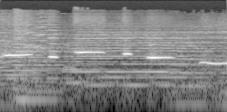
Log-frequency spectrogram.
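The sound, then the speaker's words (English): A person whistles a short tune: a run of several clear, fairly high notes of shifting pitch with brief pauses between phrases. “You know you're getting those great whistling skills here on today's show.”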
